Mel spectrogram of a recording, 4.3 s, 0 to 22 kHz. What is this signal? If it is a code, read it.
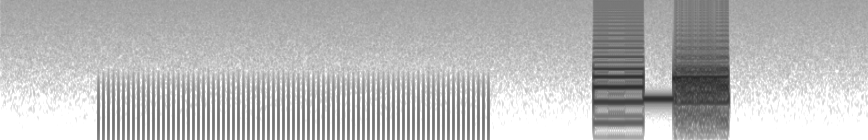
Caller ID data burst, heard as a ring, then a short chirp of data, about 1200 baud.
